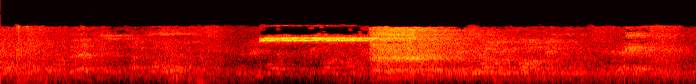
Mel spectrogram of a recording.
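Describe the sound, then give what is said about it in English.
A referee's whistle gives one shrill, steady blast lasting about a second, cutting through the murmur of a basketball crowd and the thump of bouncing balls. “And we're going to get a whistle.”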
